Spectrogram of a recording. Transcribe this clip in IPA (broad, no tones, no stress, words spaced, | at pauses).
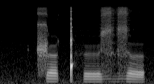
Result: ʈ͡ʂœǃʰø zə̤zə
